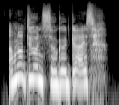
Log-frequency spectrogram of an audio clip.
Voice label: going to die, teengirl, voice

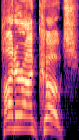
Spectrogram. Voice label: hunter pounced, survivor voice; coach; Left 4 Dead 2; gambler

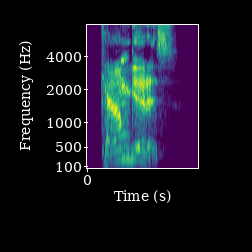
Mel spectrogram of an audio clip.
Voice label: world small town npc boatman, voice, biker; Left 4 Dead 2; survivor

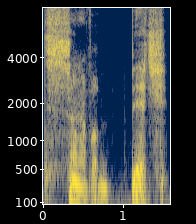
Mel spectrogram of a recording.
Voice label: reaction negative, voice; gambler

